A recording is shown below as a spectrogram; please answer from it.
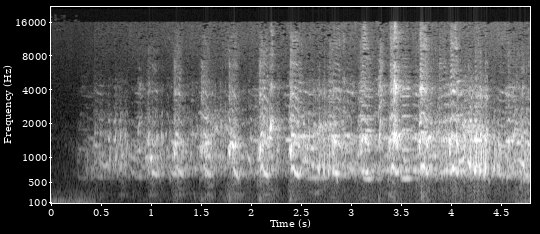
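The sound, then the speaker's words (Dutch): A crowd of chickens at the Tuesday poultry market in Rotterdam clucks and squawks all at once, a dense, continuous racket of overlapping calls that swells slightly and stays loud for the whole stretch, with no talking. “Iedere dinsdag was er kippenmarkt in Rotterdam.”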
